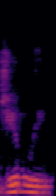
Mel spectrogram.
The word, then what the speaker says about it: Ghibli: So accustomed to saying Ghibli, but I guess the correct pronunciation is Ghibli, from the Italian company that the name originally derived from.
